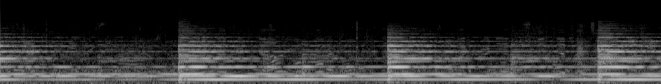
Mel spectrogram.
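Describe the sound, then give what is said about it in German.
Church bells ring at the Berlin Wall memorial on Bernauer Straße. Three deep, resonant strikes come at steady intervals over a continuous humming ring. “An der Mauergedenkstätte an der Bernauer Straße in Berlin läuten die Glocken.”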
